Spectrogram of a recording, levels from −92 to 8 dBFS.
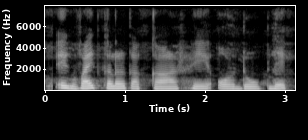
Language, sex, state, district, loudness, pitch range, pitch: Hindi, female, Arunachal Pradesh, Papum Pare, -17 LUFS, 195-215 Hz, 205 Hz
